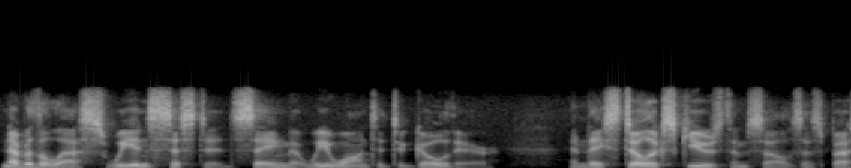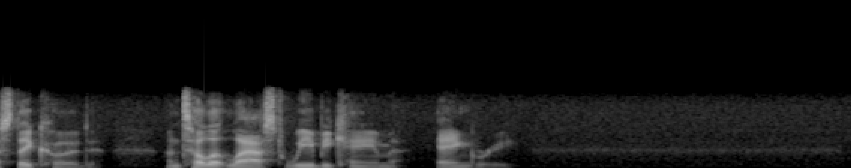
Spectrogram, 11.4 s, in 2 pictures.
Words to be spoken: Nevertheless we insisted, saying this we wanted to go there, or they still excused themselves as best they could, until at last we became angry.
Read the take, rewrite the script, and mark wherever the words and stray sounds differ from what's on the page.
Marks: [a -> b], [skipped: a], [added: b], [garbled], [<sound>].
Nevertheless we insisted, saying [this -> that] we wanted to go there, [or -> and] they still excused themselves as best they could, until at last we became angry.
